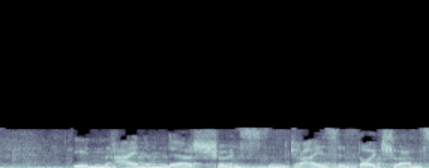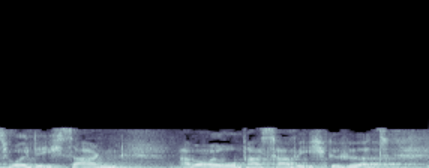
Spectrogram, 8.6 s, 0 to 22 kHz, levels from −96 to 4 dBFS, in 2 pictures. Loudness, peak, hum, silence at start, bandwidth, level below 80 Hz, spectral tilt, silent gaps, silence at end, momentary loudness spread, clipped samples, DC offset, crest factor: -13 LUFS; -2 dBFS; none; 0 s; 5.4 kHz; -28 dBFS; -7.5 dB/octave; none; 0 s; 7 LU; under 0.1%; under 0.1%; 10 dB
